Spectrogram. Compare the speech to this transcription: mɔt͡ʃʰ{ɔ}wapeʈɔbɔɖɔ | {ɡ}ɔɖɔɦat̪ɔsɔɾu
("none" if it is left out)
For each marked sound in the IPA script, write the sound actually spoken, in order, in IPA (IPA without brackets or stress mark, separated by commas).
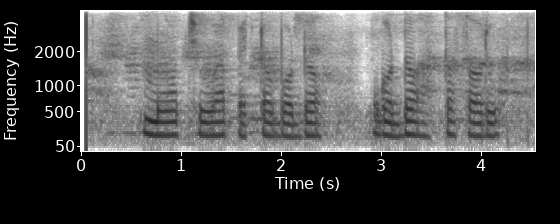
u, ɡ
